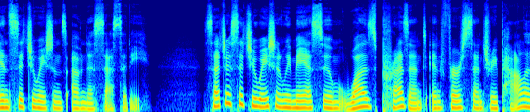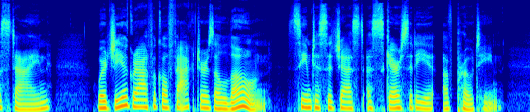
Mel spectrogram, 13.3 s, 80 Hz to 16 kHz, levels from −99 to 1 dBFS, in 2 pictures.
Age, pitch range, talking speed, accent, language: 40-59, 160-195 Hz, 120 wpm, American, English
